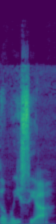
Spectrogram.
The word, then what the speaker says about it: Alicia: there know that we've all been saying her name wrong it's not Alicia Silverstone was it Alicia it's Alicia but she never told anyone is this I've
